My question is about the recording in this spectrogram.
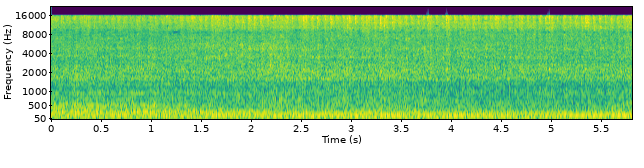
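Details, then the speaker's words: Massey Harris Pony with an 18hp Briggs opposed twin, with temporary wiring. An even, steady twin-cylinder putter with a low thrum, no misfires or hunting. Normal running; only small adjustments remain. "honestly i think it's pretty damn good i just had a few little adjustments still"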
